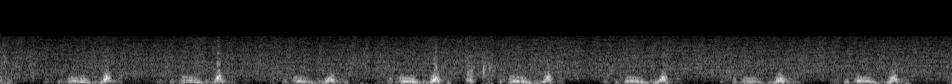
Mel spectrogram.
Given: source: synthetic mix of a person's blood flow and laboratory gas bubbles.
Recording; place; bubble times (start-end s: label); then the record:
Doppler ultrasound of blood flow; precordium
4.64-4.77 s: bubbles
4.81-4.94 s: bubbles
From the record:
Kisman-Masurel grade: 112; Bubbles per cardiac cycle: 1 to 2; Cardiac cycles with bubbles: 1 to 10%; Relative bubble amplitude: moderate (0.250 to 0.450); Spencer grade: 1 (occasional bubble signal discernible with the cardiac motion signal, with majority of cardiac periods free of bubbles); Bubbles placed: only in the low amplitude regions of the cardiac cycle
